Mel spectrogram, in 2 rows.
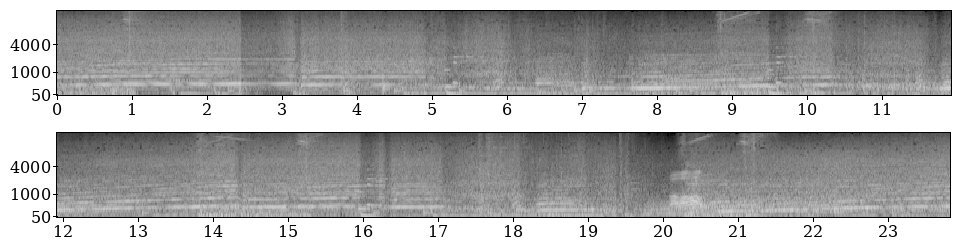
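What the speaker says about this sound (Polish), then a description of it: "tym Suzuki bardzo fajnie się jeździ na tej trasie. Tak czuć tą prędkość" Suzuki GSX motorcycle ridden in the racing game The Crew 2, its engine note rising and falling continuously through repeated gear shifts, loud and steady throughout with no talking.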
